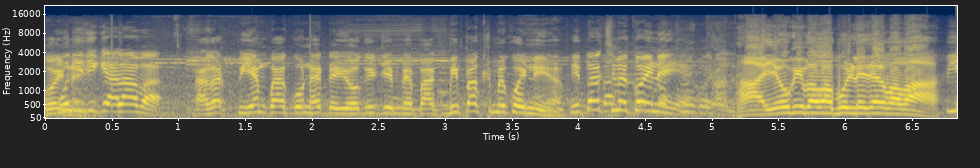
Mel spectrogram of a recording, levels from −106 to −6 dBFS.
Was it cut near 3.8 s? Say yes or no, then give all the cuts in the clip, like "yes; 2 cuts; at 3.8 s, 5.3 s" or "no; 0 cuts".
no; 1 cut; at 5.1 s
